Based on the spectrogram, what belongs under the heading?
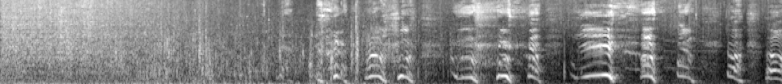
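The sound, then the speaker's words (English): A massive explosion blasting a gaping hole in a wall opens with a deep, roaring rumble that fills the first few seconds, then fades as a person begins talking over the dying noise. “ladies and gentlemen, a massive explosion is of the gaping hole in the wall.”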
